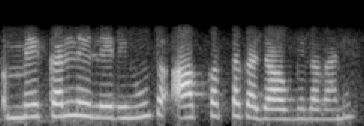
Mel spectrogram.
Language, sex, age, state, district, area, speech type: Hindi, female, 18-30, Madhya Pradesh, Chhindwara, urban, conversation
